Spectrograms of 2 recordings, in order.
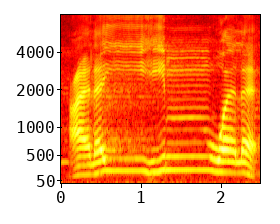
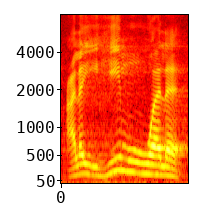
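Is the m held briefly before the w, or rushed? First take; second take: held; rushed. First: The m is held briefly before the w. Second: The m is rushed and rounded into the w. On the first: The speaker calls it right. "Kasih haknya dulu mim, ada tawassut" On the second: The speaker calls it wrong. "Kalau kita buru-buru masuk waw, jadi huruf mim ikut kayak dhamma"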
